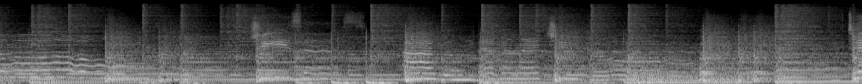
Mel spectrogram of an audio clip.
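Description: No technical faults can be heard anywhere in this clip.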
